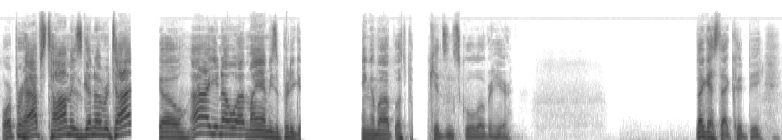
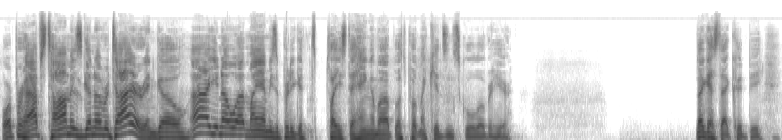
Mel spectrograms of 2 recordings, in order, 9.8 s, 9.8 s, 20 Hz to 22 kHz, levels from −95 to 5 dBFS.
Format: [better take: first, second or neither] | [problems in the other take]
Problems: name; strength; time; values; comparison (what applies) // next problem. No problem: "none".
second | audio cutting out; at 1.5 s, at 4 s for 1 s and at 5 s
